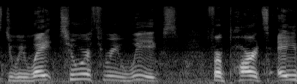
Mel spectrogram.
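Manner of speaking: ordinary delivery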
